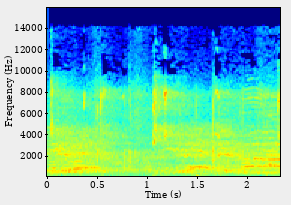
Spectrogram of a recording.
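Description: A live basketball game on a hardwood court: a basketball bouncing a few times and short sneaker squeaks, over the voices of the arena crowd.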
